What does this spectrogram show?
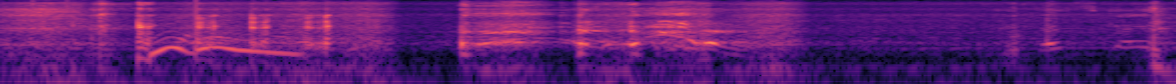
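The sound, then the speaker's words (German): A throat clearing, made with the cough button pressed, comes through faintly via other people's microphones, followed by muffled voiced sounds and brief noises, with a low background hum throughout. “das ist geil, ich mache Räusper-Taste und höre mich dann durch eure Mikros trotzdem äh, äh, huschen.”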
